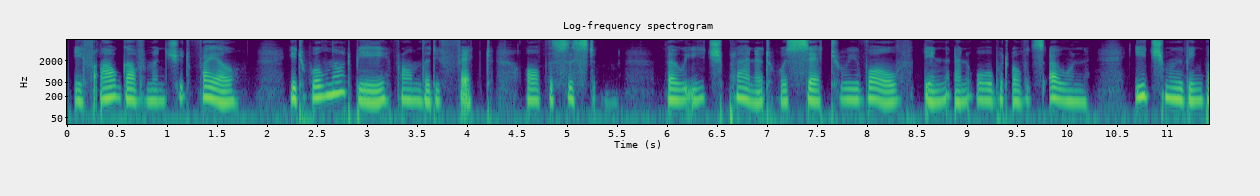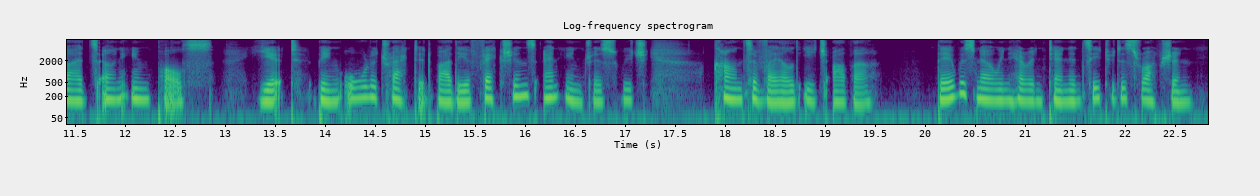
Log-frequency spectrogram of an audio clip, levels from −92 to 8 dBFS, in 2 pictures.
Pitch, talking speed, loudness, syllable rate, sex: 160 Hz, 140 wpm, -23 LUFS, 4.4 syllables/s, female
